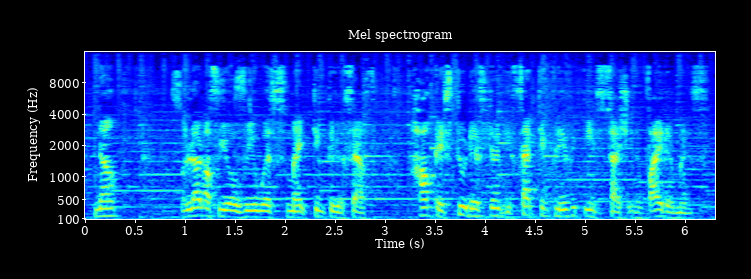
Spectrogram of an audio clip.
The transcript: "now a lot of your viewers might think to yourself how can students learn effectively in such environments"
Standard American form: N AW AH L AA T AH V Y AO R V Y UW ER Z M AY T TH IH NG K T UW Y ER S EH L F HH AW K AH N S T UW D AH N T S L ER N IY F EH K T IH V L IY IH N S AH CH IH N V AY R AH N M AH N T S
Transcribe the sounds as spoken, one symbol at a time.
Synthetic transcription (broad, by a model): N AW AH L AA T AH F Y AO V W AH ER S M AY T T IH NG K T UW Y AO S EH L F HH AW K AH N S T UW D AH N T S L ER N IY F EH K T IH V L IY IH N S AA CH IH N V AY R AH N M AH N T S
